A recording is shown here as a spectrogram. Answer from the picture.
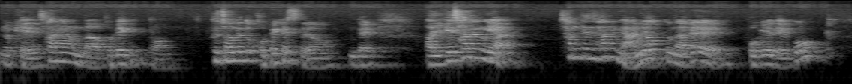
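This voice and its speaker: Audible room echo surrounds a man with a fairly high pitch. He talks at a moderate pace with very wide pitch swings. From South Jeolla, Korea. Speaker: pastor. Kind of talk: sermon. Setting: church.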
